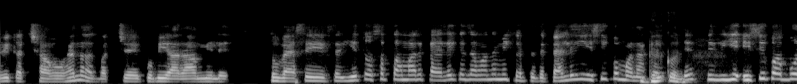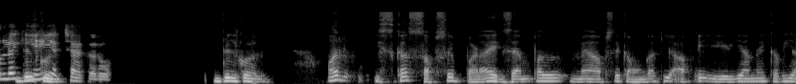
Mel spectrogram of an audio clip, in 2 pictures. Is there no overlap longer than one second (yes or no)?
yes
